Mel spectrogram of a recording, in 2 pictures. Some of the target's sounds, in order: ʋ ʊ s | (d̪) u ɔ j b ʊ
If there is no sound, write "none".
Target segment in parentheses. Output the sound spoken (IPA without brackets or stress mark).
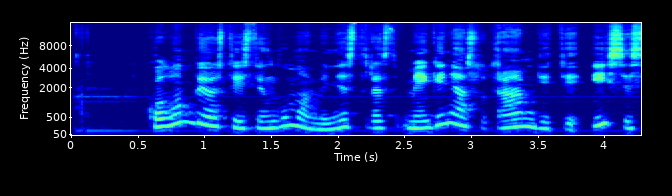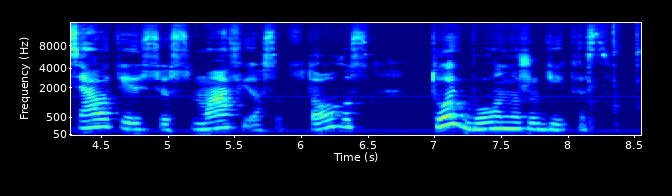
t̪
